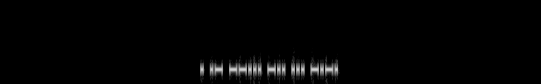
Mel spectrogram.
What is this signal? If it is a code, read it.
Morse code, heard as a keyed tone, about 51 wpm, 700 Hz. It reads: EA7DSC
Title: DXCC-100 Call Signs - 6 Characters - 50wpm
